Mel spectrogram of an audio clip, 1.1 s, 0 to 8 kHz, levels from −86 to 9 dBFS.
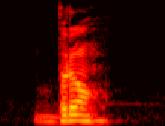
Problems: none marked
